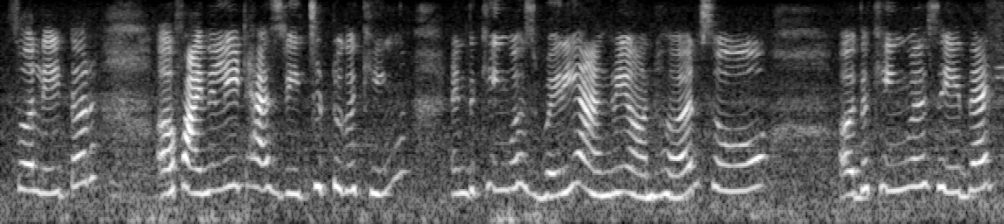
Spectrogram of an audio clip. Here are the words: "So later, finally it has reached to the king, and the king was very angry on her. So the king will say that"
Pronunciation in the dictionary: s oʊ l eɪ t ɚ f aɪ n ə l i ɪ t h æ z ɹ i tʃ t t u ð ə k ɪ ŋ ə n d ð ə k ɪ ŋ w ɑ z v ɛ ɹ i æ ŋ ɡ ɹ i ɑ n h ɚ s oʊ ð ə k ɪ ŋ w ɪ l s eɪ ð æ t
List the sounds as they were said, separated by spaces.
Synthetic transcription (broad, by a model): s oʊ l eɪ t ɚ f aɪ n ə l i ɪ t h æ z ɹ i tʃ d t u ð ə k ɪ ŋ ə n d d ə k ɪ ŋ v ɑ z v ɛ ɹ i æ ŋ ɡ ɹ i ɑ n h ɚ s oʊ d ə k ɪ ŋ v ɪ l s eɪ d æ t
